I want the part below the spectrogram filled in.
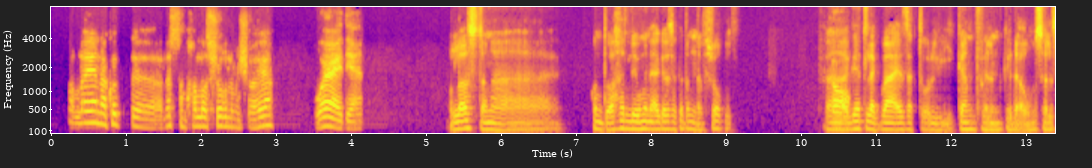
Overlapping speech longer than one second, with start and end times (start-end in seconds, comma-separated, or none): none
